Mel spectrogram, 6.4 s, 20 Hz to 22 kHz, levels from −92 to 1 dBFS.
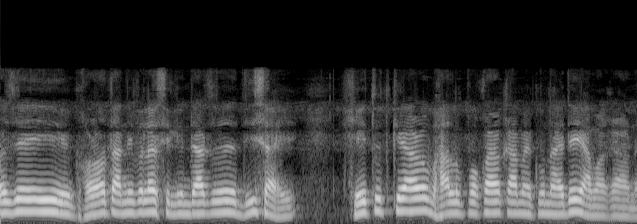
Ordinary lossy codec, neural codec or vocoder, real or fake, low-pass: AAC, 32 kbps; none; real; 7.2 kHz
